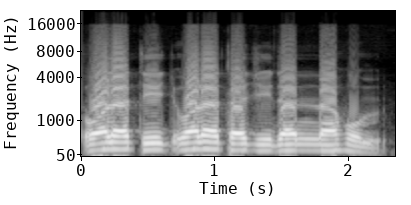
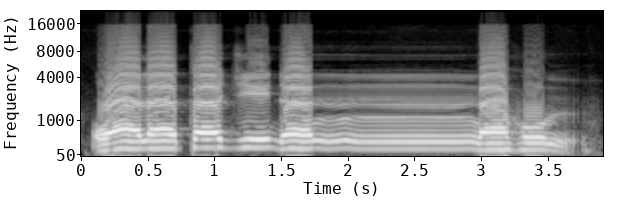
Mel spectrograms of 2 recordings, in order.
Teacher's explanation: harus dibaca dengan bacaan yang kita namakan dengan gunnah, yaitu sembari menahan memasukkannya ke rongga hidung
